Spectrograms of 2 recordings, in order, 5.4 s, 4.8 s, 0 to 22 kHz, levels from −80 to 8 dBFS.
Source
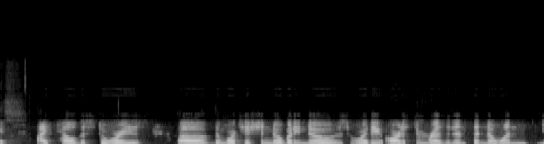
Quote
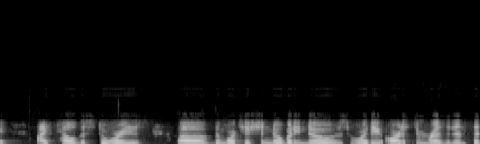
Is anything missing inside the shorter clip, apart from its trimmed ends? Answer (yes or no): no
